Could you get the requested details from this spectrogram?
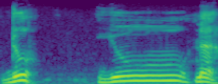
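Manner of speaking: "Do, you, nah" loud, with "you" held long; clear syllables. Shown as a demonstration. Teacher making it clear for students, syllable by syllable. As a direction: separate each beat and stretch "you". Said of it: "to make it clear".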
